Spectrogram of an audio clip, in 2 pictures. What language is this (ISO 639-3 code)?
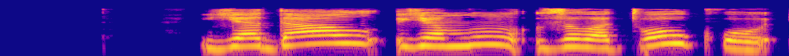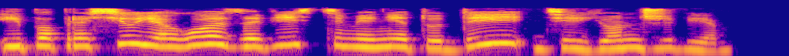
bel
